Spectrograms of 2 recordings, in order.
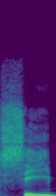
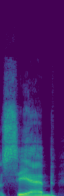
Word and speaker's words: Seb: in midfield i'm told this guy's pronounced seb not siebe so seb uh volso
